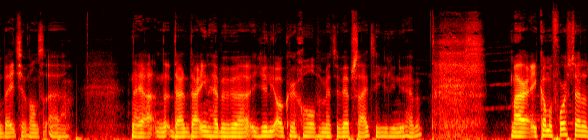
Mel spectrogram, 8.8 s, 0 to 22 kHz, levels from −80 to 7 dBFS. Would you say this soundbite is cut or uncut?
uncut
